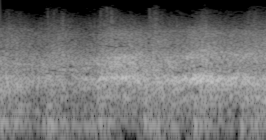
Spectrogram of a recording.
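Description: Football stadium crowd chanting in the stands, a steady mass of many voices backing the home side.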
